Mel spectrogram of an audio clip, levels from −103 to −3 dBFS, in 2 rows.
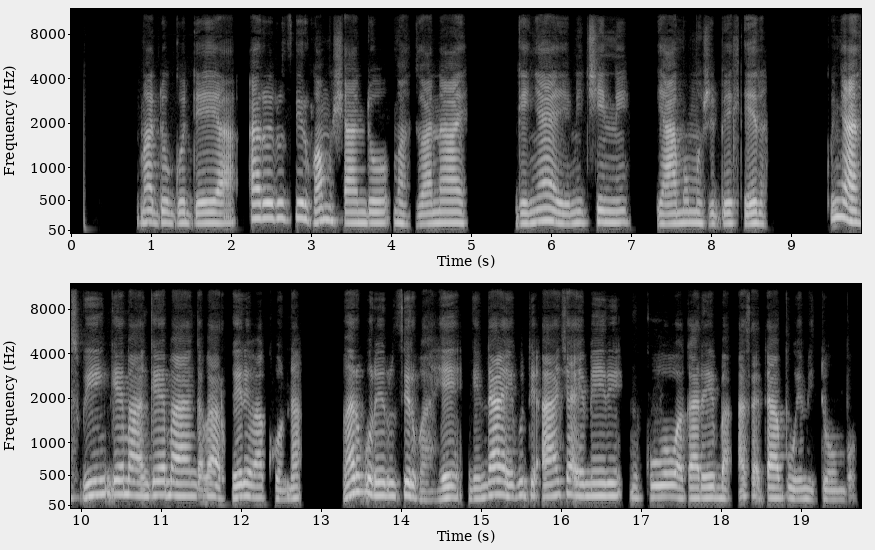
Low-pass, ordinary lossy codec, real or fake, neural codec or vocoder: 10.8 kHz; MP3, 96 kbps; real; none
